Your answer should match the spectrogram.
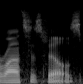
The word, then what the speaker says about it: Roncesvalles: There's many debates over Roncesvalles. People in Roncesvalles, some will say the S, some won't say the S.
